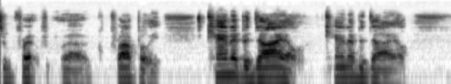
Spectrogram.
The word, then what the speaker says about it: cannabidiol: hemp plant, which is called I want to pronounce it properly, cannabidiol.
